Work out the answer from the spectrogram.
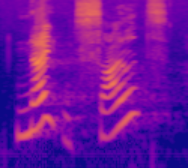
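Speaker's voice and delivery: usual speaking voice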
